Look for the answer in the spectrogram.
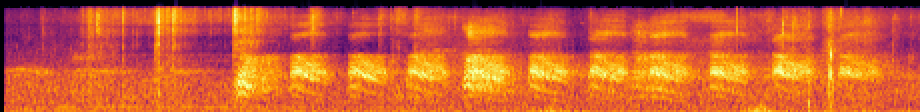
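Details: Male crow expelling an intruding male from its territory after the intruder came to steal its peanuts: a series of about eleven harsh, evenly spaced caws, roughly one every half second to second, over a steady low rumble of background noise.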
